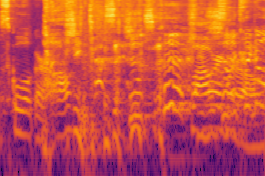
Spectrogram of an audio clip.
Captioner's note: laughing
